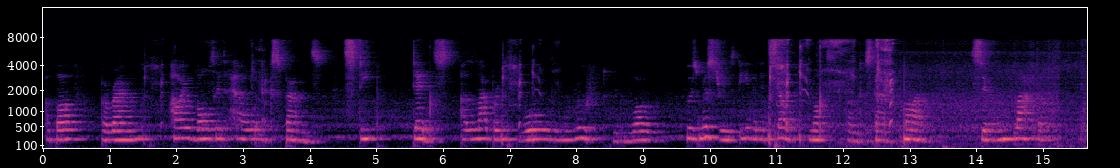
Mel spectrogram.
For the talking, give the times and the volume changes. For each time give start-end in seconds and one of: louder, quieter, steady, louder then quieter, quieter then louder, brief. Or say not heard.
0.0-15.6 steady.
